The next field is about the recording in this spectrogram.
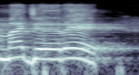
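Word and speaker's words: مَجْرٰىهَا: Tulisannya majroha, patah berdiri, tapi dibacanya majre.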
